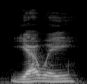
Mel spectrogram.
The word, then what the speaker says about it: Yahweh: the four consonants and the reason it's a w instead of a v is it's a German scholar that did it and they pronounced her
